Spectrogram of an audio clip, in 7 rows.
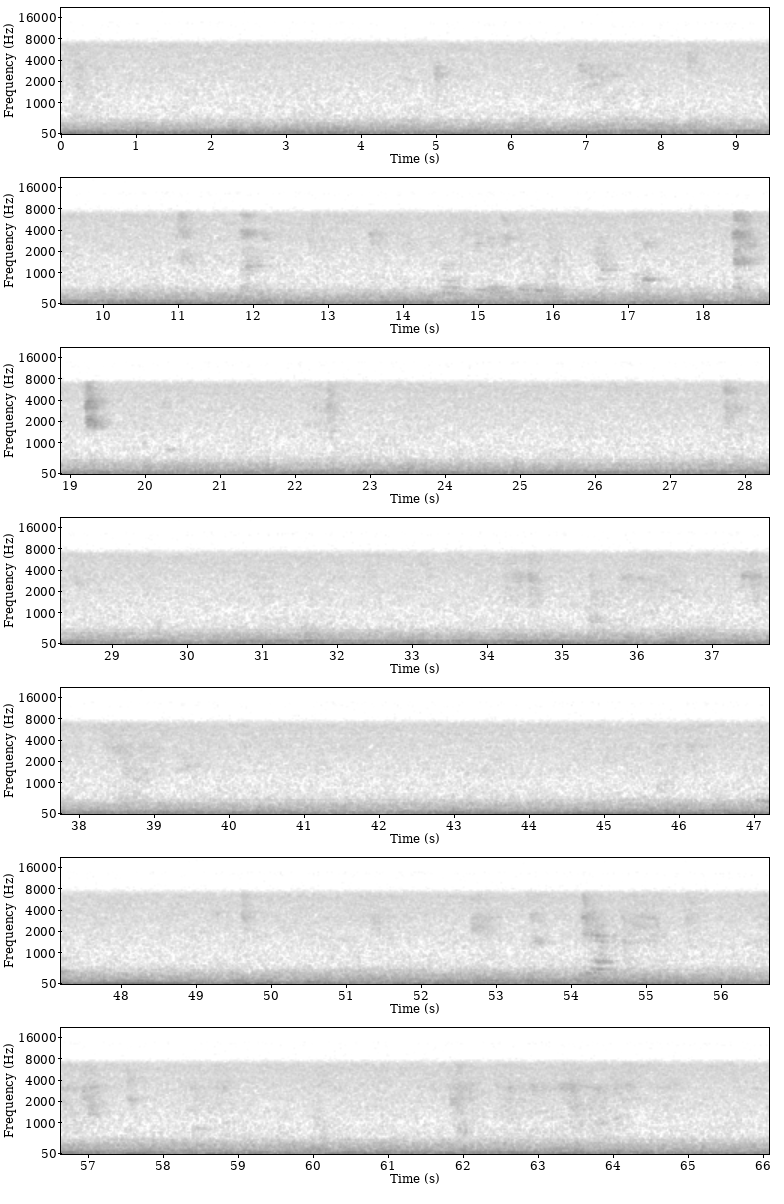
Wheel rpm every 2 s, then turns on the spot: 0, 0, 0, 0, 0, 0, 0, 0, 0, 0, 0, 0, 0, 0, 0, 0, 0, 0, 0, 0, 0, 0, 0, 0, 0, 0, 0, 0, 0, 0, 0, 0, 0.
none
